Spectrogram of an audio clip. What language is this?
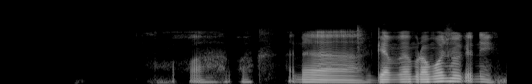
Gujarati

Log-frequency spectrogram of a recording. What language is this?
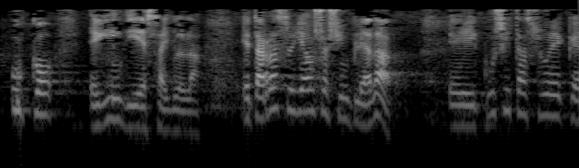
Basque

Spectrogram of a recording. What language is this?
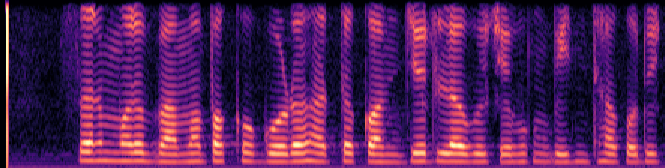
Odia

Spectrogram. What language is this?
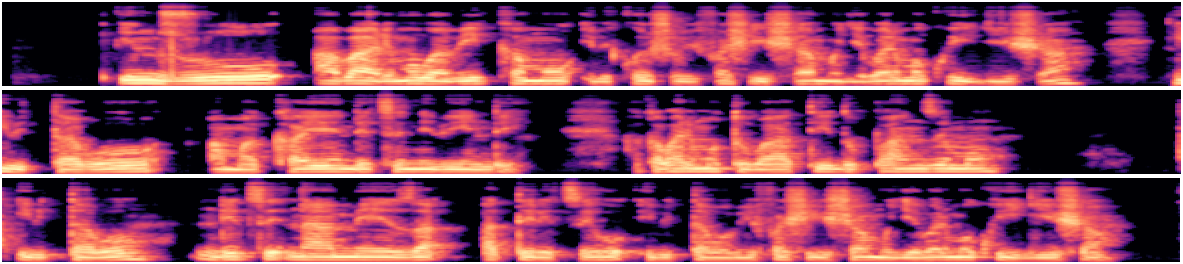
Kinyarwanda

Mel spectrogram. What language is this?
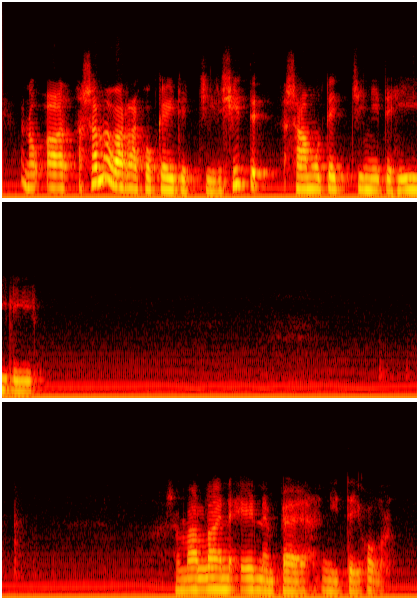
Finnish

